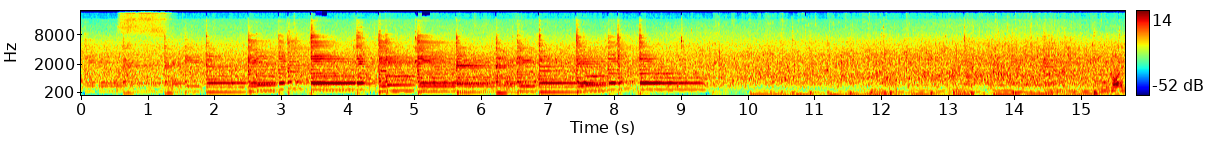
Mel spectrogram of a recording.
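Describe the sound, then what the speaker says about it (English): A small mountain creek on the Basin Creek trail to Caudill Cabin in Doughton Park rushes steadily and continuously close by, with tonal sounds layered over the flow. "Hearing all that water makes me want to take a leak."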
